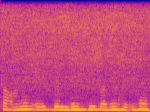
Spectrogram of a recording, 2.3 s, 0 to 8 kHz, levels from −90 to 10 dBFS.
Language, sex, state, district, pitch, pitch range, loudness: Hindi, female, Chhattisgarh, Raipur, 205 Hz, 200-210 Hz, -11 LUFS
